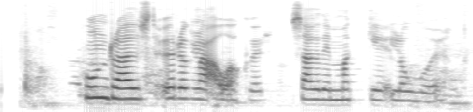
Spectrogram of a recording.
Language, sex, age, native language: Icelandic, female, 15, Icelandic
